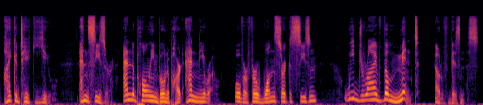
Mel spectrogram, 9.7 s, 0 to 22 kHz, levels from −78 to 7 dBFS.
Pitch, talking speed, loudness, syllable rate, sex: 150 Hz, 150 wpm, -21 LUFS, 4.9 syllables/s, male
